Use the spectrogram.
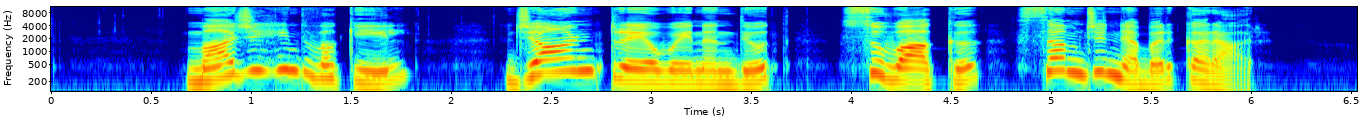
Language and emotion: Kashmiri, neutral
